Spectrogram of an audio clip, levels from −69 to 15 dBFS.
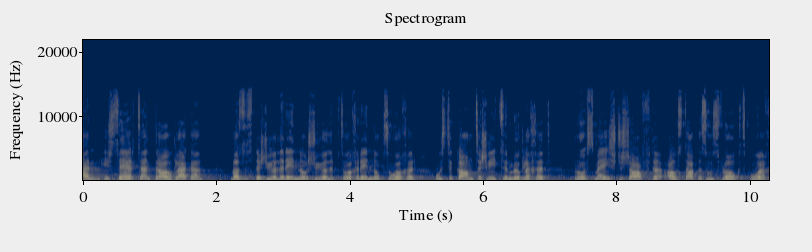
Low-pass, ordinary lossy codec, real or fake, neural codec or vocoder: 14.4 kHz; none; fake; vocoder, 48 kHz, 128 mel bands, Vocos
